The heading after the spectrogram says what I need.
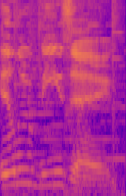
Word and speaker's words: Illumise: It's supposed to be illumise, not Illumise. Even though it's illuminating stuff. I'll lose men. That's a good That's a good misprononunciation. No. Yeah, it's Illumise, which is it's insane.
